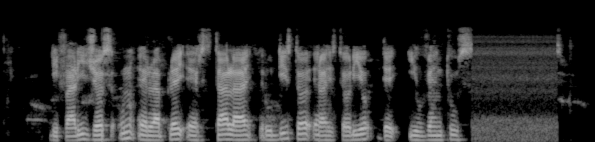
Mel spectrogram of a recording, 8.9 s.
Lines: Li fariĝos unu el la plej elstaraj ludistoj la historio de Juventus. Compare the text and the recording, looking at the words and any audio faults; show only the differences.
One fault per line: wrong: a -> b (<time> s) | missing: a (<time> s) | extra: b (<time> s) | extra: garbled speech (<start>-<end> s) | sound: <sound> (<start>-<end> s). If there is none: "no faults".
no faults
